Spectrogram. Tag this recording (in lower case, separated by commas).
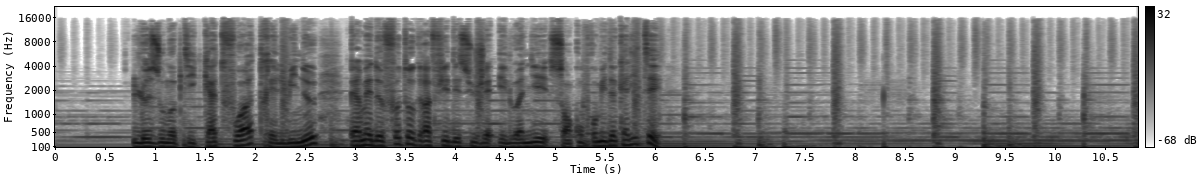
music, speech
